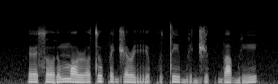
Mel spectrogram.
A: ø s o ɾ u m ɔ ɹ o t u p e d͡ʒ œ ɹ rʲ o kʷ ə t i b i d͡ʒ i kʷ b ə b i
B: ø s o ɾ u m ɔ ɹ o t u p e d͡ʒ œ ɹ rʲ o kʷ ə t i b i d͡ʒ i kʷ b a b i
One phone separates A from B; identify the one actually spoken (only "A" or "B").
B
